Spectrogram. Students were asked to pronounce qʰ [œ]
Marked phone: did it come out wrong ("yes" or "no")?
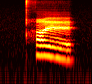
yes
